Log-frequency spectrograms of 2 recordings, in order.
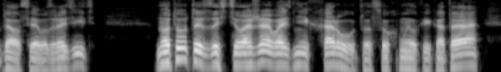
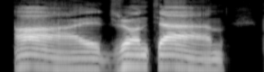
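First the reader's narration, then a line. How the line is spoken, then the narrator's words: Triumphant drawl. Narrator (Russian): протянул он с торжествующей улыбкой на лице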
